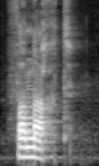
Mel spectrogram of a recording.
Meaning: 1. tonight, this night, the night at the end of the current day 2. last night, the night at the end of the previous day
- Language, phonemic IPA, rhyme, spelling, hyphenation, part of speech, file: Dutch, /vɑˈnɑxt/, -ɑxt, vannacht, van‧nacht, adverb, Nl-vannacht.ogg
